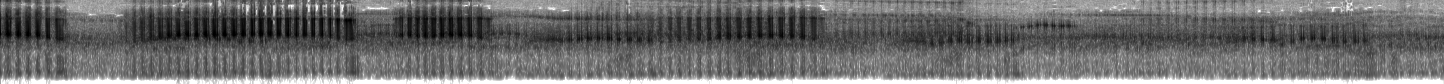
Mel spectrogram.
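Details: Frog pond chorus: several loud, harsh pulsed trills burst out near the start, then fade into a quieter ongoing mesh of overlapping buzzy frog calls.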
